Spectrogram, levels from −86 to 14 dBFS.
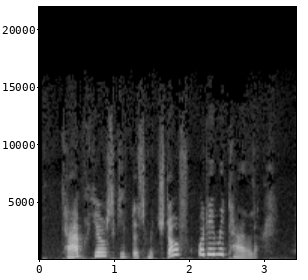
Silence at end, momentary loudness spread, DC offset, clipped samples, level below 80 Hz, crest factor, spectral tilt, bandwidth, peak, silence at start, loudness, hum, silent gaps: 0.35 s; 11 LU; under 0.1%; under 0.1%; -50 dBFS; 20 dB; -3.5 dB/octave; 15.5 kHz; 0 dBFS; 0.3 s; -19 LUFS; none; none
